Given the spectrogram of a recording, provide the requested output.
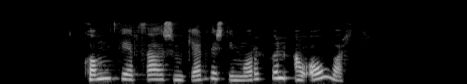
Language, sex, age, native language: Icelandic, female, 30-39, Icelandic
